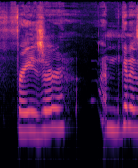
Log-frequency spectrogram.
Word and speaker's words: Fraser: And like Brendan Fraser's mummy is not Fraser. I'm going to say his last name wrong a lot. It's Fraser, not Fraser.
